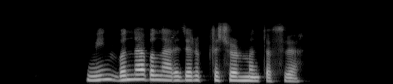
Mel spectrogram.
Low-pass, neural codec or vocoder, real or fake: 7.2 kHz; codec, 24 kHz, 0.9 kbps, WavTokenizer, large speech release; fake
